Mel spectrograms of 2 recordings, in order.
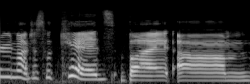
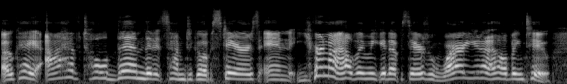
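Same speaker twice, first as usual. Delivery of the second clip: fed-up, frustrated, angry scolding tone; 4 semitones higher than usual. Retelling a frustrating moment getting the kids upstairs: retelling getting mad. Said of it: "getting mad at Cullen too".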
